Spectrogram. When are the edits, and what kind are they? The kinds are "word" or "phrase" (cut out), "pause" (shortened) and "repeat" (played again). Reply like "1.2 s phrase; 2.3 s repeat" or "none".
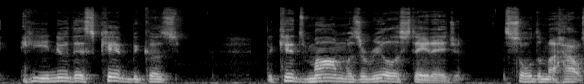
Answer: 2.5 s pause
